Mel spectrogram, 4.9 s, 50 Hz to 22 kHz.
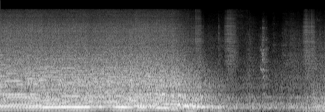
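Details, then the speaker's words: Engine dyno full-throttle pull on the 750 CFM four-barrel Street Demon carburetor, warmed up, with a changed metering rod. A strong rising roar climbs smoothly with no stumble, then drops cleanly as the throttle closes. No carb standoff seen; about 480 lb-ft. "I was watching the carburetor the whole time to see if anything strange happened like standoff or who knows what I didn't see it"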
